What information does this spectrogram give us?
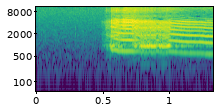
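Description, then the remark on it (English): A voice imitates a child screaming as a piece of broken glass is taken from it: one sudden, loud, high-pitched shriek held for just under a second, following a brief quiet moment, with no other talking. “And you try to take that piece of broken glass from the child. What happens? They'll scream.”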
